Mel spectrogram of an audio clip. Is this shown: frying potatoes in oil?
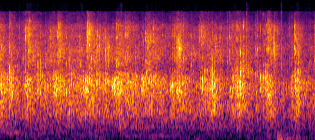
no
